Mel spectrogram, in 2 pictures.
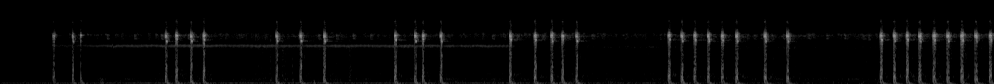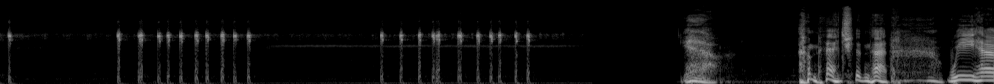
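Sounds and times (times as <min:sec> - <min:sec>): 
cricket frog Acris grillus dorsalis calling with dry clicks: 0:00.4 - 0:15.8
speech: 0:18.2 - 0:19.8.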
